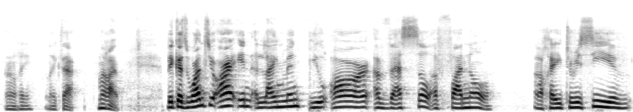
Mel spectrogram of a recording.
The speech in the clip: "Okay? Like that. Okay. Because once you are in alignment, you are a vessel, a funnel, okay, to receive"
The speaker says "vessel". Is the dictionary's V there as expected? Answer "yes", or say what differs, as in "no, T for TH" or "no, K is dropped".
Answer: yes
